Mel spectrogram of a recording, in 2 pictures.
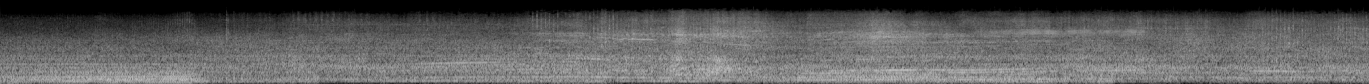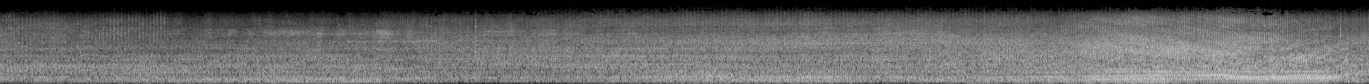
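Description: Kart engines whine and buzz as karts race around a track.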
